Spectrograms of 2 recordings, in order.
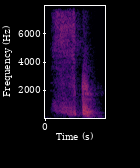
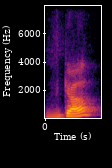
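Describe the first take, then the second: First: The consonants are said without voicing. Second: The consonants are said with voicing. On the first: The speaker calls it right. "there's no voicing in the throat" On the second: The speaker calls it wrong. "It's not zga"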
